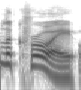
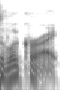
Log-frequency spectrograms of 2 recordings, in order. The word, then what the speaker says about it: LaCroix: I imagine just because I think of you with every moment, but I think of you anytime someone mispronounces LaCroix. It literally says on the website, rhymes with enjoy.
